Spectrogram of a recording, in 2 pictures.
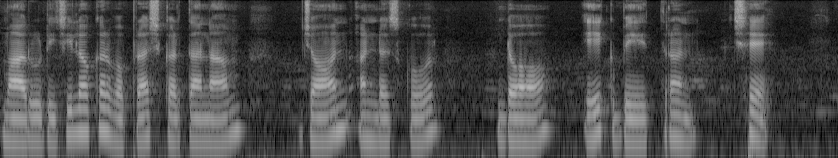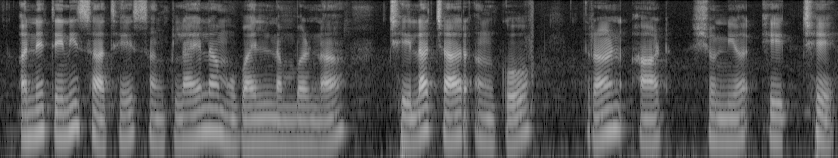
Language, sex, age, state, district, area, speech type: Gujarati, male, 18-30, Gujarat, Anand, rural, read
